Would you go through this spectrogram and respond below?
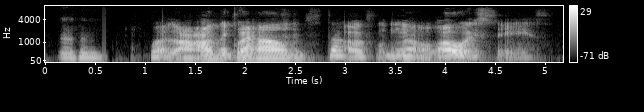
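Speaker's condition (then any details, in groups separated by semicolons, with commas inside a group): Cerebral palsy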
